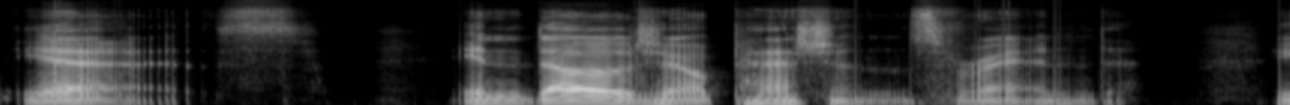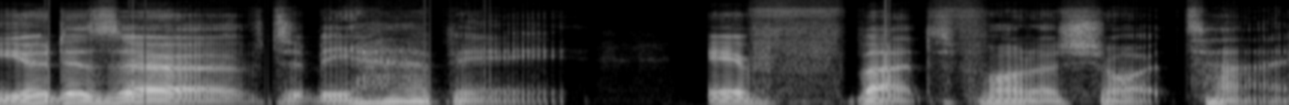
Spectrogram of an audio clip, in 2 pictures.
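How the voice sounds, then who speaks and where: A man puts on a character voice, raised and projected, with a fairly low pitch and very wide pitch swings. He goes at a very slow pace on a very clean recording with a silent background. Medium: read story.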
